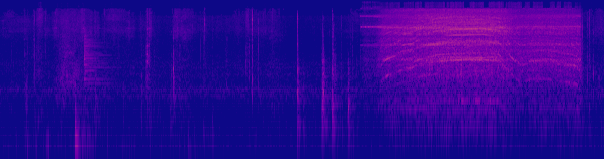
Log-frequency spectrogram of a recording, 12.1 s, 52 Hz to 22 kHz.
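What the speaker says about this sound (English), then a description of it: "For speed, I'm using a drill to set these." A power drill whirs steadily for several seconds after scattered clicks and knocks, close by and moderately loud, driving screws into wood while installing a 2016 Extang EnCore tonneau cover on a truck bed.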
